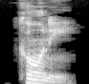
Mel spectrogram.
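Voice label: "corny", Australian English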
